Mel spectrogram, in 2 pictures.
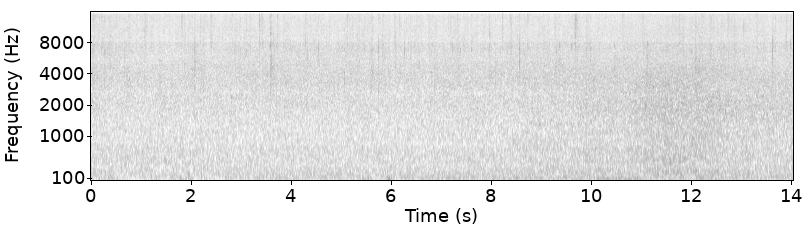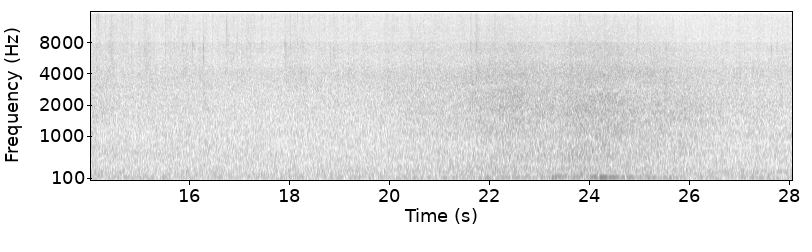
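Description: Steady rain falling on wet pavement, with faint scattered drip ticks. The rain swells louder twice, briefly, with a low hum under it.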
